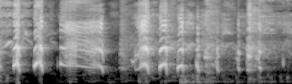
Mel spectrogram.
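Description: Two men laughing hard together, in a run of short bursts with one longer, high-pitched stretch about a second in.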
